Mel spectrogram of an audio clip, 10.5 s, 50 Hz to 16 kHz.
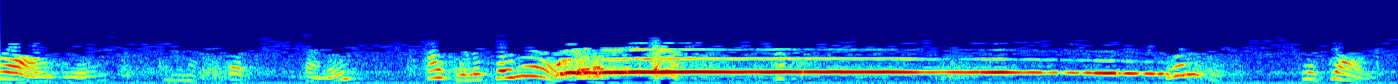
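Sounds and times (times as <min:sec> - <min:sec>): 
faint noise: 0:00.0 - 0:10.4
speech: 0:01.8 - 0:04.9, 0:10.0 - 0:10.4
dog howling: 0:04.1 - 0:09.2.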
